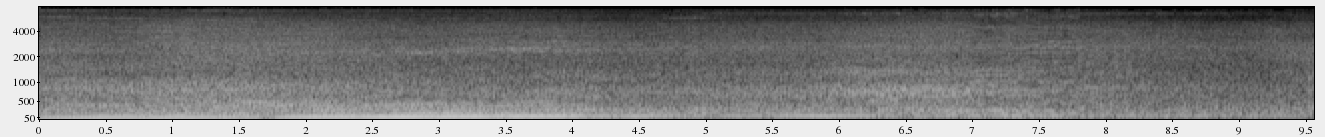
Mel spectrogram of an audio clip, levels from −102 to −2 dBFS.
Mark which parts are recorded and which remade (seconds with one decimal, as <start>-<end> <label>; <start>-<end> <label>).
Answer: 0.0-7.0 recorded; 7.0-7.8 remade; 7.8-9.6 recorded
